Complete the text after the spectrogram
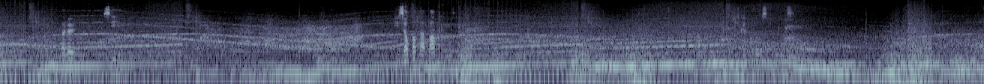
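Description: A car engine roars steadily, its pitch rising and falling as the car speeds up and slows.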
